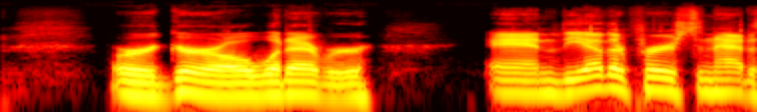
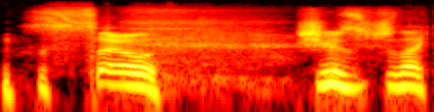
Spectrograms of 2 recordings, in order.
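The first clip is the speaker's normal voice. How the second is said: usual speaking voice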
